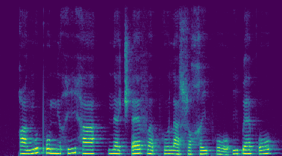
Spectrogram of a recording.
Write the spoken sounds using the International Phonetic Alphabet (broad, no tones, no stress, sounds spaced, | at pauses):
q ɜ ŋ ʊ pʼ o mʲ ɤ h i h a | n ɛ t͡ʃʼ ɛ f ɜ pʰ ʊ l a ɬ ʊ χ i pʰ o | i ɓ ɛ pʼ o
